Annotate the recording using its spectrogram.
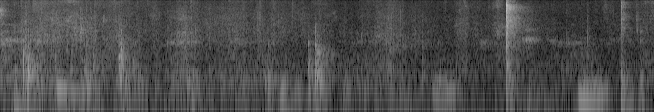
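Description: Faint murmur of a few people talking quietly in a small room, with one sharp click about five seconds in.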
